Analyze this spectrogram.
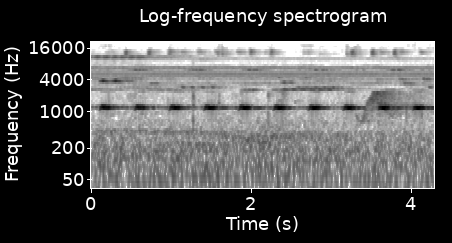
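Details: Ferruginous pygmy owl in the Ecuadorian Amazon before dawn, advertising its territory with a regular string of single-pitched 'toop' whistles, roughly two per second; a brief rising swept call from another bird overlaps near the end, amid insect buzzing.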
